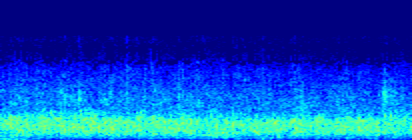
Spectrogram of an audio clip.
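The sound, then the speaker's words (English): A crowd claps steadily in loud, sustained applause for the YWCA at the close of an evening conversation event, a dense even wash of many hands with no voices standing out, holding at the same level throughout. “And please, one big final round of applause for the YWCA.”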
